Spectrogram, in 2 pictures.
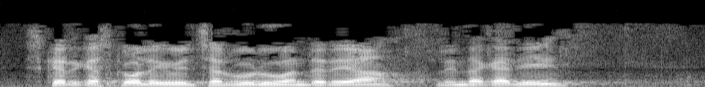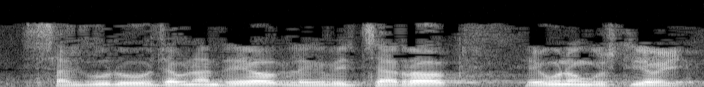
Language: Basque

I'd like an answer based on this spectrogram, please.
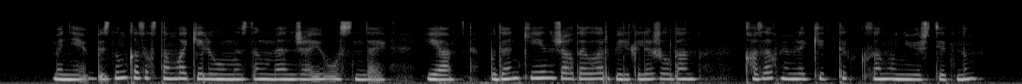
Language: Kazakh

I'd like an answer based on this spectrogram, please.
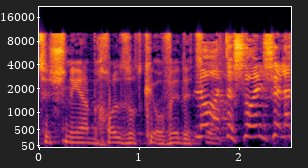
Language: Hebrew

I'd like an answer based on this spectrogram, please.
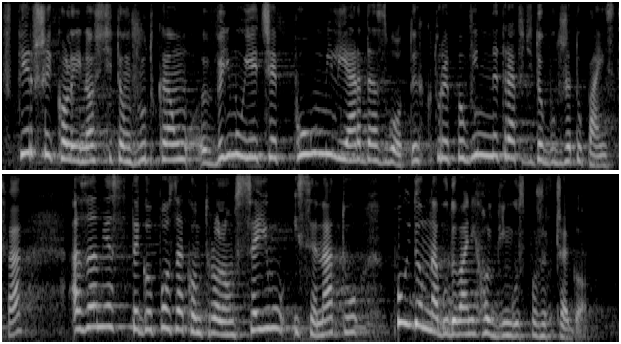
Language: Polish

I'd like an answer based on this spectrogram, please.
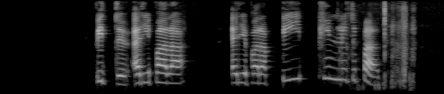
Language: Icelandic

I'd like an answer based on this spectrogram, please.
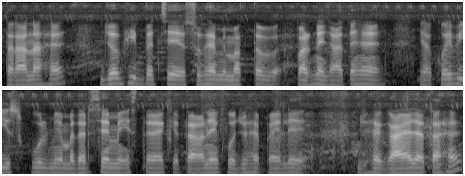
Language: Urdu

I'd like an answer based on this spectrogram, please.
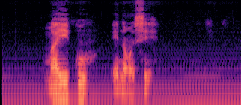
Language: Fang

